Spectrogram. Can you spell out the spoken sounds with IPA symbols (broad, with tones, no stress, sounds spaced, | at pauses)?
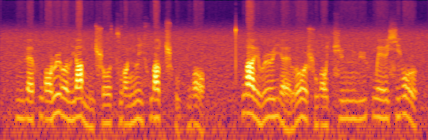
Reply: m ɥ ɛ˧˥ f w ɔ˧˥ ɻ ɻ̩˧ ɤ˥˧ l j ä˥˩ m i˩ n ʂ o˧˥ ʊ̯ t͡s w ɑ˧˥ ŋ l i˧˥ x w ä˥˩ ʈ͡ʂʰ ṵ˨˩ p w ɔ˥˩ | t̪ʰ w a˥˩ ɪ̯ ɻ ɻ̩˥ j ɛ̰˨˩ l o˥˩ ʊ̯ ʂ w ɔ˧˥ t͡ɕ y˥ n m y˥ f w e˥˧ ɪ̯ ɕ j o˥˩ ʊ̯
